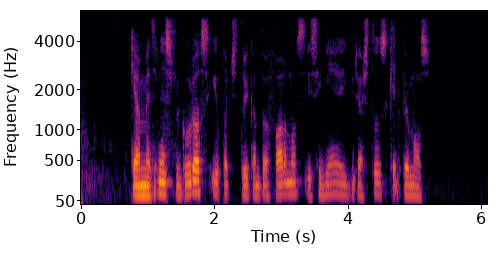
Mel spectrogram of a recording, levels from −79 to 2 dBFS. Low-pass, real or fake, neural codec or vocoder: 5.4 kHz; fake; codec, 16 kHz, 1 kbps, X-Codec, HuBERT features, trained on LibriSpeech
